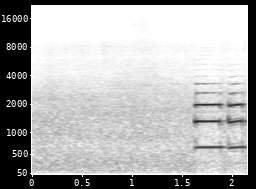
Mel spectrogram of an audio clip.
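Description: A pause in solo trumpet playing, filled only by a steady background hiss. Near the end the trumpet comes back in on one note, tongued twice.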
